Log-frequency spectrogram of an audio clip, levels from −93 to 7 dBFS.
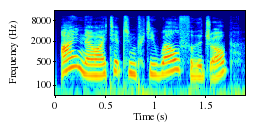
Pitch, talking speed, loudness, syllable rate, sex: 230 Hz, 315 wpm, -19 LUFS, 7.1 syllables/s, female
